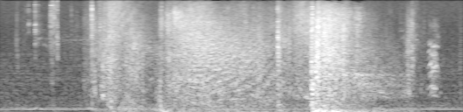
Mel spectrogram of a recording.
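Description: A digital card-game sound effect whooshes.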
